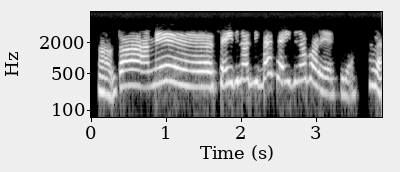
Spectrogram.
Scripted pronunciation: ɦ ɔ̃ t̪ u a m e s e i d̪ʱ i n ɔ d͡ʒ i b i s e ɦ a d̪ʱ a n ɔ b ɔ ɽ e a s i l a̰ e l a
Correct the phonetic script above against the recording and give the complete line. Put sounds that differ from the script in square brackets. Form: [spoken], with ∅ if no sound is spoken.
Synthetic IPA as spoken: ɦ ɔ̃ t̪ [ɔ] a m e s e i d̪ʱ i n ɔ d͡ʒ i b [a] s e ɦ [i] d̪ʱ [i] n ɔ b ɔ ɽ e a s i l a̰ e l a

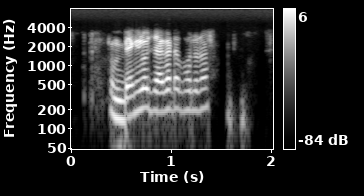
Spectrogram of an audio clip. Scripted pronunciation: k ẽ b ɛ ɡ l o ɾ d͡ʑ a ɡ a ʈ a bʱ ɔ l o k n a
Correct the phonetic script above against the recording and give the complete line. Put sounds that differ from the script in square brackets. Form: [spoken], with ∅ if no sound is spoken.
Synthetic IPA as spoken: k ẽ b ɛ [ŋ] l o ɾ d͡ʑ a ɡ a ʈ a bʱ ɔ l o [∅] n a

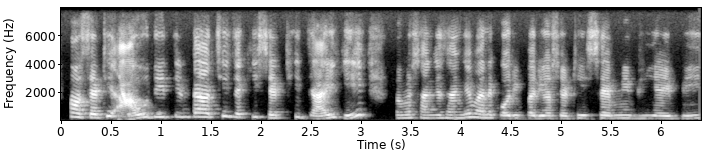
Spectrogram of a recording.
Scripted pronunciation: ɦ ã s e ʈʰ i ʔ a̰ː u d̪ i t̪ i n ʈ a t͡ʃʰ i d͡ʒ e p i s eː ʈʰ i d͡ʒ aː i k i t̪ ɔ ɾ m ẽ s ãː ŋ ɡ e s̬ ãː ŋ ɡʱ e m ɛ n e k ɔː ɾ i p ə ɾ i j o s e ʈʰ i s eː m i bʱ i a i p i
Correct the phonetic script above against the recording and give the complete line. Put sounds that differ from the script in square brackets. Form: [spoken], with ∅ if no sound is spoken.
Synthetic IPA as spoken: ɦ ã s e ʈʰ i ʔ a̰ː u d̪ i t̪ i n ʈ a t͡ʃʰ i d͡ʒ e [k] i s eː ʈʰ i d͡ʒ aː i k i t̪ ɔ [∅] m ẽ s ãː ŋ ɡ e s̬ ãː ŋ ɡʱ e m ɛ n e k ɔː ɾ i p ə ɾ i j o s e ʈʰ i s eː m i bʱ i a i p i

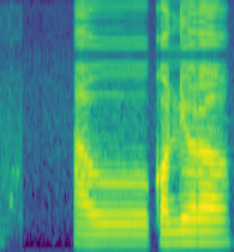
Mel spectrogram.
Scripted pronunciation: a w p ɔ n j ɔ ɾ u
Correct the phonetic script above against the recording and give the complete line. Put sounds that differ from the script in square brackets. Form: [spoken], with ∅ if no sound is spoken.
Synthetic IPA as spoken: a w [k] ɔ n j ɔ ɾ [ɔ]

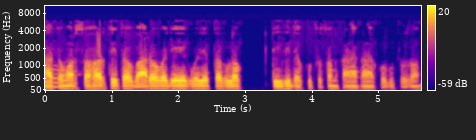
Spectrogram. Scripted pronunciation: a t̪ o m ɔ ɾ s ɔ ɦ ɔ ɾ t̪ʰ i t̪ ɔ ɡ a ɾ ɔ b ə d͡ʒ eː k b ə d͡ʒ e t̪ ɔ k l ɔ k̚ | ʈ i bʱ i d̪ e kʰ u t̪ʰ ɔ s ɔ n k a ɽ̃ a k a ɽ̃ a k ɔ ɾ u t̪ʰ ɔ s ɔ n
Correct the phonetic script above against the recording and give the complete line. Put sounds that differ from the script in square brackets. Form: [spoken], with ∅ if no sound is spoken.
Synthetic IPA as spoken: a t̪ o m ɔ ɾ s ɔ ɦ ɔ ɾ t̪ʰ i t̪ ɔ [b] a ɾ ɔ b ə d͡ʒ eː k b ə d͡ʒ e t̪ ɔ k l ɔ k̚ | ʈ i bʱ i d̪ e kʰ u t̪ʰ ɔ s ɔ n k a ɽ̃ a k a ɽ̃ a k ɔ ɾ u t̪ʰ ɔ s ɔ n

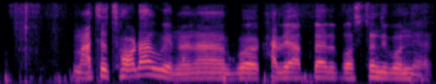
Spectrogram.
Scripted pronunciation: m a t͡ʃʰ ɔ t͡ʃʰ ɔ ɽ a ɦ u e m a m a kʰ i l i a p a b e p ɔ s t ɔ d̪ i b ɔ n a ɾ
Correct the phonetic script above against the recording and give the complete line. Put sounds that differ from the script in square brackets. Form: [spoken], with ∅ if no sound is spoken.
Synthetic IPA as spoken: m a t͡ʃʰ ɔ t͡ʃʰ ɔ ɽ a ɦ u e [n] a [n] a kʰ [a] l i a p a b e p ɔ s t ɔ d̪ i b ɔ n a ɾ

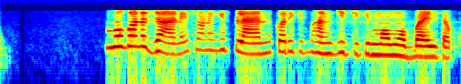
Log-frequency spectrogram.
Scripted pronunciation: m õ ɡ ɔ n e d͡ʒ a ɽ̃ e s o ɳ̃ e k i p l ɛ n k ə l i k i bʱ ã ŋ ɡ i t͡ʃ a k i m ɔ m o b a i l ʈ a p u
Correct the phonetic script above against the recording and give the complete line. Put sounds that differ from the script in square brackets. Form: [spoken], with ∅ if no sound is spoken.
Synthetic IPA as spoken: m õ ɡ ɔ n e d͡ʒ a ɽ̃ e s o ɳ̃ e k i p l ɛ n k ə [ɾ] i k i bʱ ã ŋ ɡ i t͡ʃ [i] k i m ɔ m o b a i l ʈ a [k] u

